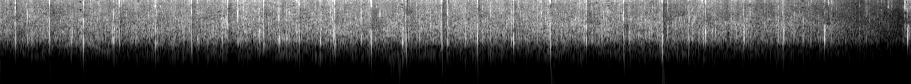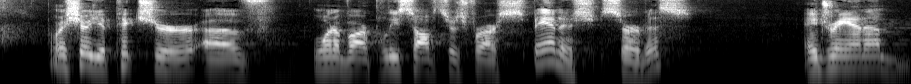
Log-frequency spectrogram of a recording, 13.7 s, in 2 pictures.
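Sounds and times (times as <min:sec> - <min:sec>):
audience cheering and applauding: 0:00.0 - 0:07.0
speech: 0:07.2 - 0:12.1, 0:12.8 - 0:13.6.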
